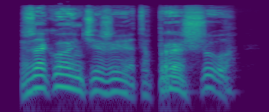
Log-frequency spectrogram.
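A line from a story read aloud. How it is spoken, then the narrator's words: Hoarse rasp. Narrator (Russian): прохрипел он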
